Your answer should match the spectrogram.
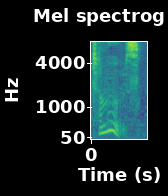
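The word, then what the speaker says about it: Tammuz: His name is Tamuz. To what? T A M M U Z. It's pronounced Tamuz.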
